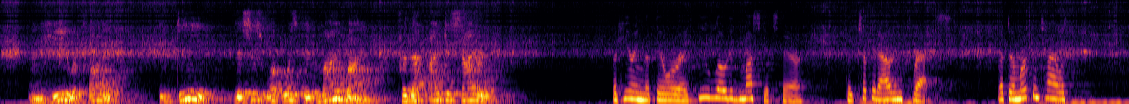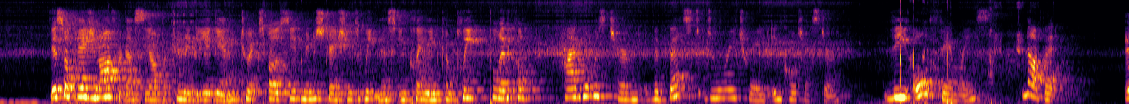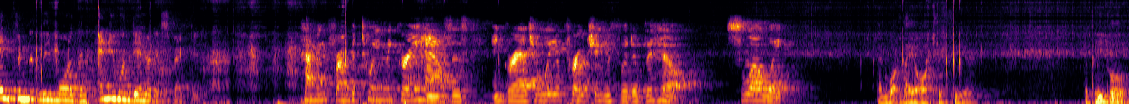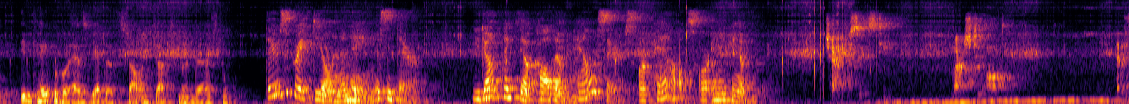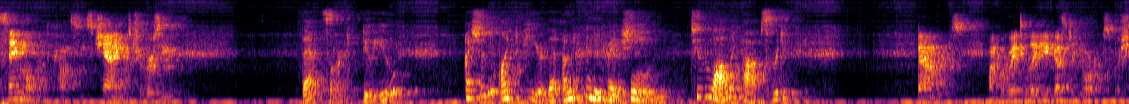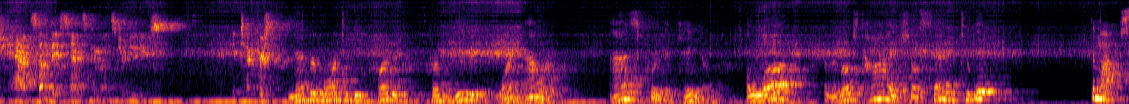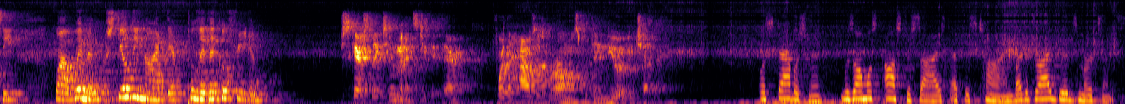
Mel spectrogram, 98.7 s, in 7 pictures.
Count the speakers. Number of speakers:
nine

